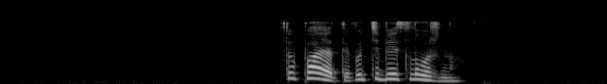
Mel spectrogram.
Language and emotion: Russian, neutral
